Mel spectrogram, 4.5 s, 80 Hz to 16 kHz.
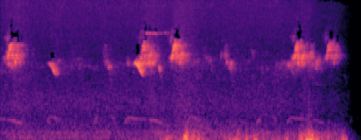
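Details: Brambling calling/singing at Green Moor on 24 March 2019, giving short, high chirping calls, a few each second in loose bursts, over a steady low rumble of wind or traffic.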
